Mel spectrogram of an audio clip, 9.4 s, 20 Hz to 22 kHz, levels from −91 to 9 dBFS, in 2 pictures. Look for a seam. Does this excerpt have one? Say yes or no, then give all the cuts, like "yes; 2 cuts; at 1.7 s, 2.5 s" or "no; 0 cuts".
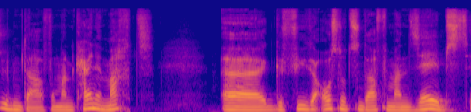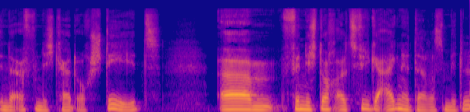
no; 0 cuts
